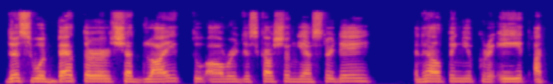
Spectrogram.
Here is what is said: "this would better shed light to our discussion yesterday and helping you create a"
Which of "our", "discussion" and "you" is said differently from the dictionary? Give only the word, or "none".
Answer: none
